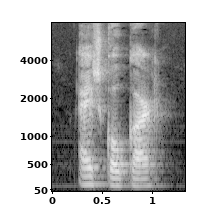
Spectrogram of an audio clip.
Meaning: ice cream cart, ice cream van (vehicle used by ice cream vendors)
- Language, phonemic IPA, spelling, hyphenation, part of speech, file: Dutch, /ˈɛi̯s.koːˌkɑr/, ijscokar, ijs‧co‧kar, noun, Nl-ijscokar.ogg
